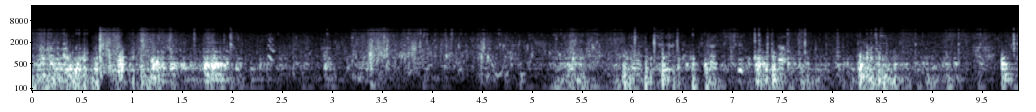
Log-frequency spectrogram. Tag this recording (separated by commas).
canoe, Animal, Water vehicle, Vehicle, Speech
